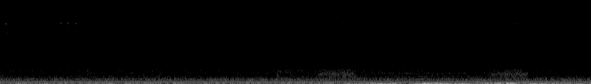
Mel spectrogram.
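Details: Wild barn owl family, a mother with nestlings, in a research nest box filmed by camera. Several brief high chittering bursts are followed by two longer, harsh, breathy rasps, with a steady low hum throughout.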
